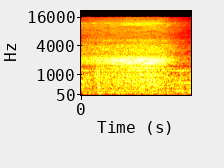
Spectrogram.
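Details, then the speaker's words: Clarks 1.5-gallon air compressor, motor off: soft steady high-pitched hiss swelling and fading as tank air bleeds out the oil-fill cap vent; owner suspects worn piston ring (repair needs three rings and head gasket). "hissing sound that is coming out here and this this is just the oil fill up plug so the the air is just draining through there and I've been told that's the piston ring"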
